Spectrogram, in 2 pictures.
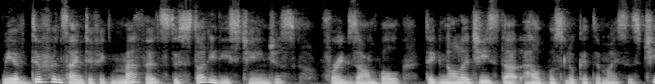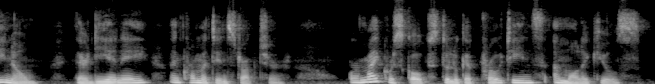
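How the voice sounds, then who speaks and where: A woman's voice: deep voice, lively intonation, moderate pace, vocal fry, mellow, slightly rough. A woman narrating a scripted science explainer.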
